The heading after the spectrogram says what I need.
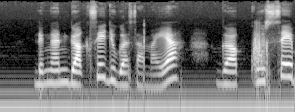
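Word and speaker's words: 学生: Gakuse bacanya, tulisannya gakuse. Kalau dilafalkan menjadi gakse, gakse. Jadi U-nya melebur.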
